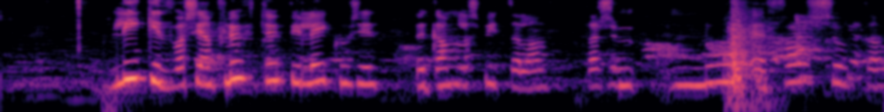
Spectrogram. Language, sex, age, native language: Icelandic, male, 20-29, Icelandic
